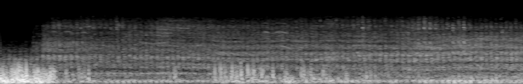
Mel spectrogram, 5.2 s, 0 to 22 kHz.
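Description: John Deere 5105 tractor's three-cylinder diesel engine running at low speed under load, louder for the first half second, then quieter and steady.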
